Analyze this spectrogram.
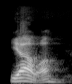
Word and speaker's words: Yahowah: Yahowah, which is the proper pronunciation of Yod He Wah He, he is our Elohah. The O sound from Elohah, God, is provided by the Wah, and it is concluded by the Ah sound in Yahowah's name.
